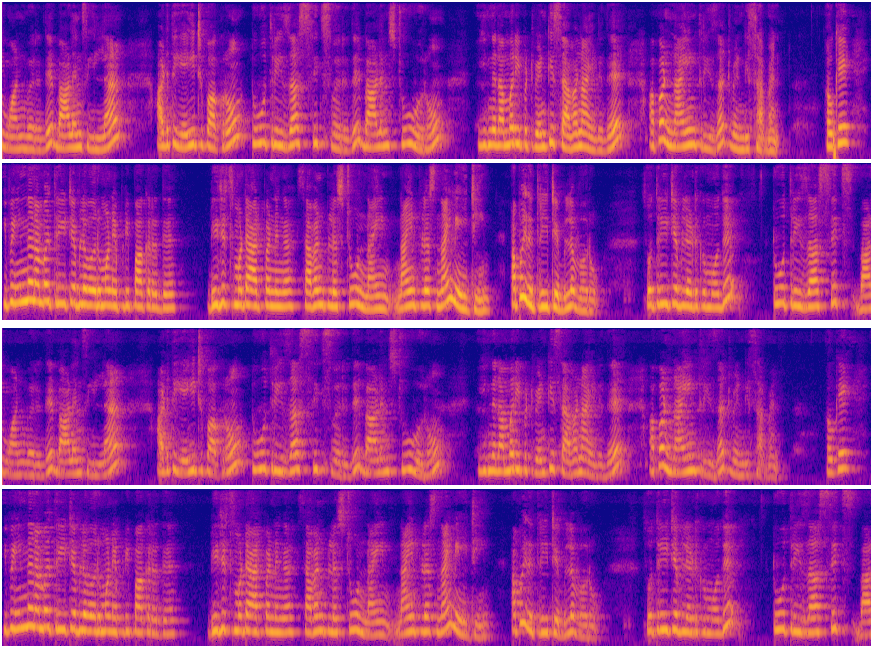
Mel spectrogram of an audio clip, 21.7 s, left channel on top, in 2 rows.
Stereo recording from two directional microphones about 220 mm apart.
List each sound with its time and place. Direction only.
0.1 s a woman's voice: 40° left (ahead or behind)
